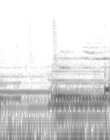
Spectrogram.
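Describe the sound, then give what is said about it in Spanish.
A female pet cat meows in a drawn-out, wavering cry lasting about a second, fairly quiet, with no talking over it. “Entonces dije, por ahí si escuchan a mi gata, es que la pendeja anda maullando.”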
